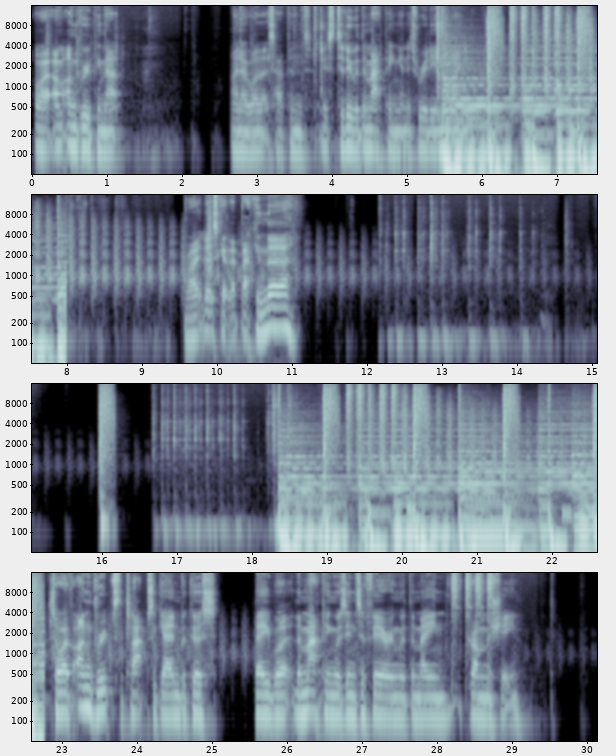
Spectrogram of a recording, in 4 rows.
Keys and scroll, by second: 0.6 shift+super+g, 3.8 shift+Delete, 4.8 Delete, 5.3 space, 7.9 space, 12.3 super+d, 16.7 super+d, 18.2 super+space, 18.8 shift+Tab, 22.6 space.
